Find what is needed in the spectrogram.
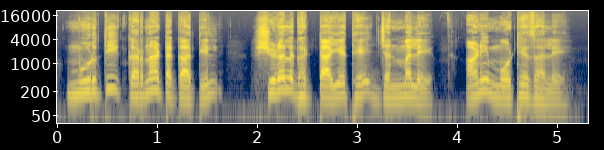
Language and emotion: Marathi, neutral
